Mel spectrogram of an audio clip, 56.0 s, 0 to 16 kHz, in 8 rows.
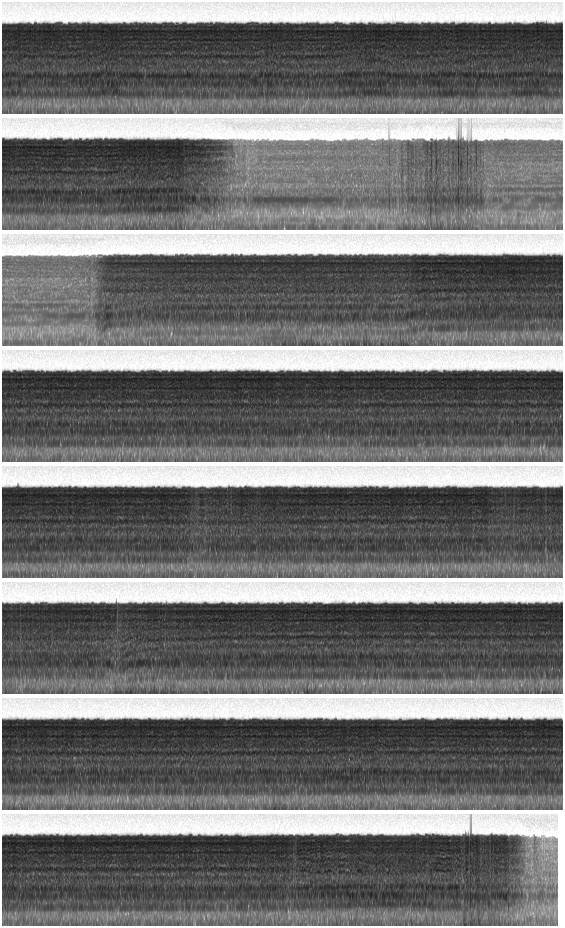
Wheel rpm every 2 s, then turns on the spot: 160, 160, 160, 160, 90, 0, 10, 40, 110, 140, 160, 160, 160, 160, 160, 160, 160, 160, 150, 160, 160, 160, 160, 160, 160, 160, 160, 110.
12-14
